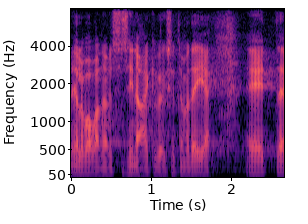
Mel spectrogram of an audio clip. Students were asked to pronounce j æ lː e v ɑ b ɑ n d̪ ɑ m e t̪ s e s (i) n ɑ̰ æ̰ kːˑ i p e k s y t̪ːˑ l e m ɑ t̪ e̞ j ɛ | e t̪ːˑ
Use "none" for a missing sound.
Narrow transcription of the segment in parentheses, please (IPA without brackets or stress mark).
i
